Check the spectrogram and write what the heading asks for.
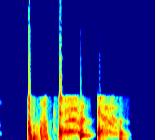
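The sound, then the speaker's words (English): A short burst of loud coughing, three or four harsh hacks in quick succession lasting about a second, with no talking. “I am so sorry I had to cough.”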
